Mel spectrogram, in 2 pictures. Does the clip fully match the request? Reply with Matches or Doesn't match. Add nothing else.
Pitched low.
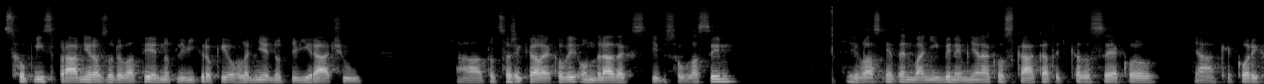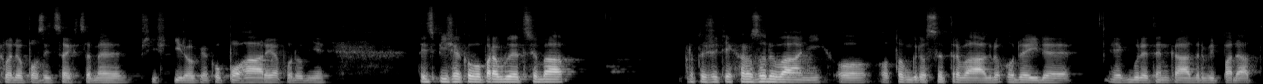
Matches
